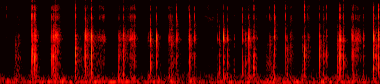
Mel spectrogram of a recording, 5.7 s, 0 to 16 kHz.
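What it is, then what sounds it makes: Cardstock gift tag. A small flat cardstock gift tag printed "Season's Greetings" with holly, hanging on a string, is held in the hands and scratched and tapped with long pointed nails. Around 25 quick, bright papery taps and scratchy crinkles follow one another, each dying away almost at once. Faint low hum sits underneath.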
